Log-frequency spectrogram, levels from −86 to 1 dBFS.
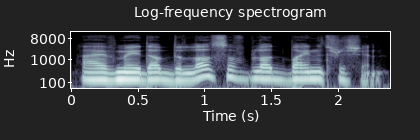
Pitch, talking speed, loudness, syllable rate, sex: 145 Hz, 250 wpm, -15 LUFS, 5.4 syllables/s, male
